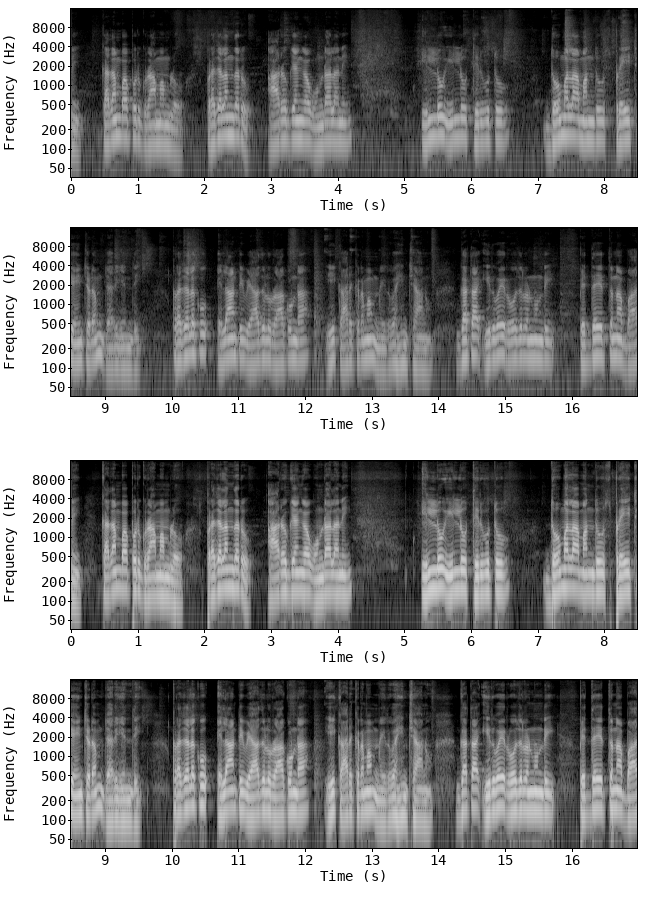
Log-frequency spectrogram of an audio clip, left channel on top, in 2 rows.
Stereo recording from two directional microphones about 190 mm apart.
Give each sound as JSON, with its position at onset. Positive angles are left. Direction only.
{"t": 0.0, "sound": "speech", "side_deg": -40}
{"t": 5.2, "sound": "speech", "side_deg": -40}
